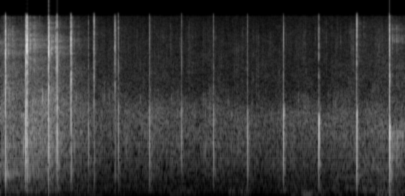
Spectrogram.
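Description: Audience applauding, dense at first and thinning out over the seconds, with a few louder single claps close by in the second half.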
